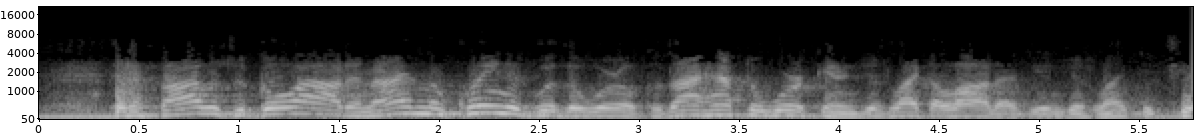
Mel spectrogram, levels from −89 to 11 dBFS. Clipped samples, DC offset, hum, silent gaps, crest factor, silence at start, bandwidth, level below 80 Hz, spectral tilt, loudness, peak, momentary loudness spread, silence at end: under 0.1%; under 0.1%; none; none; 16 dB; 0 s; 3.7 kHz; -48 dBFS; -9.5 dB/octave; -21 LUFS; -4 dBFS; 4 LU; 0 s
